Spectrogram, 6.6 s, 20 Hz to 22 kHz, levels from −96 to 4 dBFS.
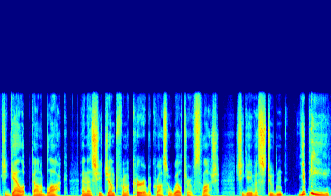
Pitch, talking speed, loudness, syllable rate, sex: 120 Hz, 200 wpm, -19 LUFS, 5.0 syllables/s, male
